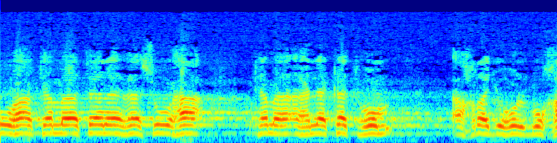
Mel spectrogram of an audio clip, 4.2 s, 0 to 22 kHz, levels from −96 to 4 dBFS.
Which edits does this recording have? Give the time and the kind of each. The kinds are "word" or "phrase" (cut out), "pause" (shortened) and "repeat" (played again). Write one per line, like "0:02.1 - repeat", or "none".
0:01.9 - word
